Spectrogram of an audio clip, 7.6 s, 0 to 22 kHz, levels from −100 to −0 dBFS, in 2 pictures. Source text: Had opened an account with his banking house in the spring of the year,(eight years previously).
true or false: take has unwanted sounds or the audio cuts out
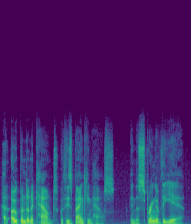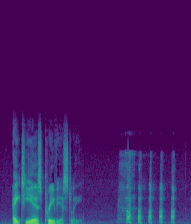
true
